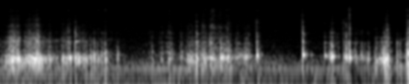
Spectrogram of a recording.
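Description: A full grape jelly jar with a purple plastic lid is held close while fingertips and nails tap and scratch the lid. Quiet scratchy rustling with a low-mid tone alternates with sharp, dry clicks that die away almost at once.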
